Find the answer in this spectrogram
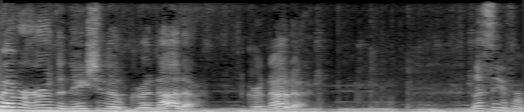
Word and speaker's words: Grenada: Anyway, let me get the proper pronunciation of Grenada. On the enunciator. Here we go. Grenada.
